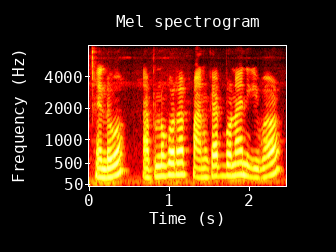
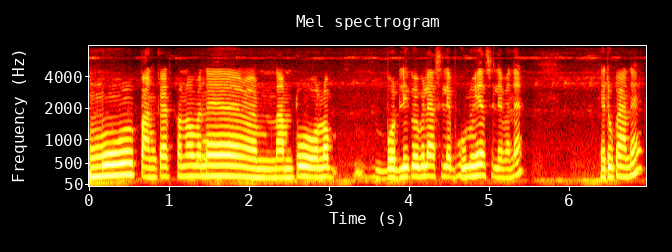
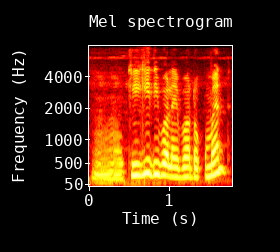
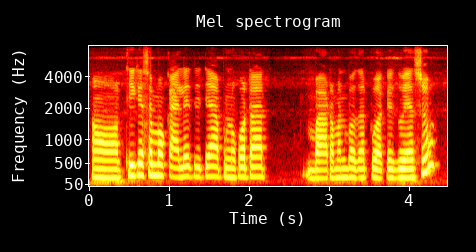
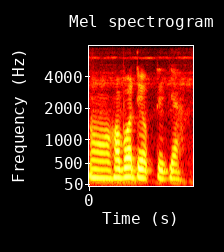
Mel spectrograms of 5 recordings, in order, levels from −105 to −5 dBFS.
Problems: background sounds at intervals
